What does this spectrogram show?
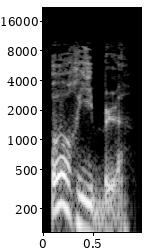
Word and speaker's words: horrible: Horrible. Okay, first letter is H, but then we don't pronounce H, so you don't pronounce it. And the first thing you hear is O, horrible.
